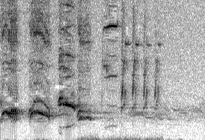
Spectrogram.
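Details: Short burst of common blackbird morning song: a few rich, fluted whistles sliding up and down, trailing into a thin, high twitter.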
